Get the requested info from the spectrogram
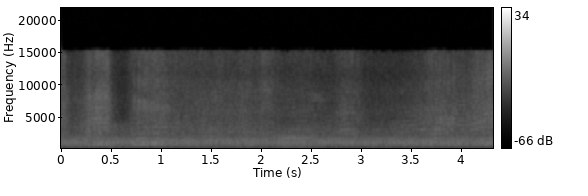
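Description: Wind buffeting the microphone in an uneven low rumble, with the faint buzz of a small brushed-motor hexacopter flying some distance off.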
